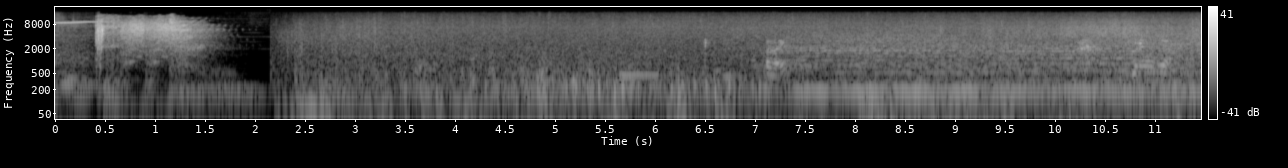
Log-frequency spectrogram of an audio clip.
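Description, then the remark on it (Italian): A thunderstorm: a sharp crack of thunder opens, then steady rain hisses with low rumbling, while sustained musical tones rise in partway through. “Proprio come un temporale che irrompe nella calura estiva di questi giorni.”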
